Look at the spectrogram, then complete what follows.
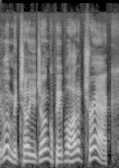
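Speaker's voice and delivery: mock smug, condescending voice.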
